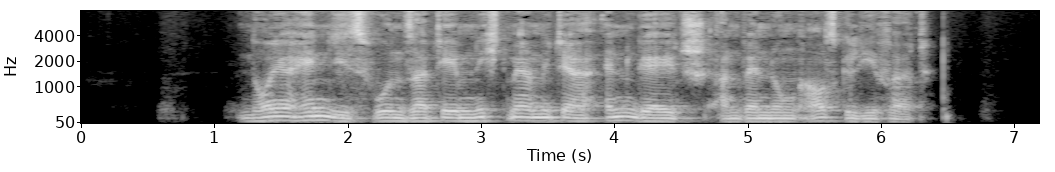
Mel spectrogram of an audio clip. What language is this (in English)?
German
